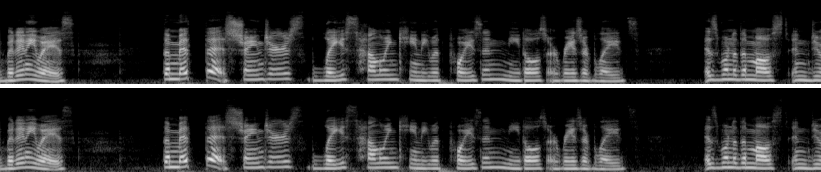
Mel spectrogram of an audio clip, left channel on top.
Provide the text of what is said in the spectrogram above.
But anyways, the myth that strangers lace Halloween candy with poison, needles, or razor blades is one of the most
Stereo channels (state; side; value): normal; both; correlation 0.28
